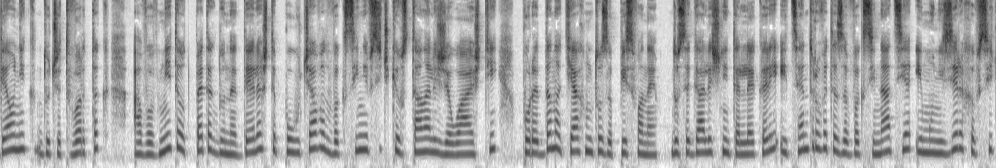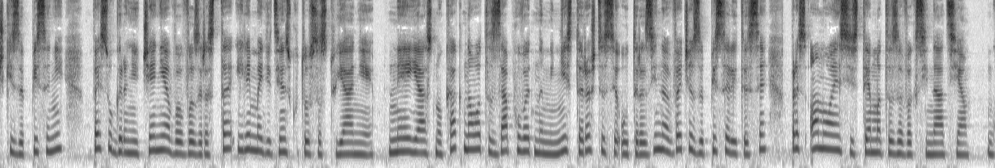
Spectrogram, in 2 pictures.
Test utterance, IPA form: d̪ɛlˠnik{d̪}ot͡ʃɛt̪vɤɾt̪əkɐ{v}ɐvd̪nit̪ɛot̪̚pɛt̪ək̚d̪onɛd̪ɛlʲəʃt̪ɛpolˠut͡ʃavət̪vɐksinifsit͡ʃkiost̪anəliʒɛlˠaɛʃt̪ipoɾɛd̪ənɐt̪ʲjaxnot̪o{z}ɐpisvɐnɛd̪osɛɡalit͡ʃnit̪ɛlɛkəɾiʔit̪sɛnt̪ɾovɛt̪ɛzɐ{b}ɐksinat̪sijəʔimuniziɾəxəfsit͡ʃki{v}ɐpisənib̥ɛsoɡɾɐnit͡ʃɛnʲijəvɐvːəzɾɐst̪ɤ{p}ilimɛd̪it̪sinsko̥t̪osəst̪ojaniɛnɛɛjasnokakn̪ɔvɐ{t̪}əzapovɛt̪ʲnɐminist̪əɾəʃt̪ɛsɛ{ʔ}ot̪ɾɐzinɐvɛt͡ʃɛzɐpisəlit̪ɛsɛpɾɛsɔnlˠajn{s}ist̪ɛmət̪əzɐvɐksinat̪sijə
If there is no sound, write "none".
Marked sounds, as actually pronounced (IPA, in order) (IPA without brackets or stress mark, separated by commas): d̪, v, z, v, z, ʔ, t̪, ʔ, s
